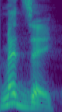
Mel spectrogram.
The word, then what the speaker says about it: Meze: enclosed headphones and earphones and it is pronounced meday rasvan of Med made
